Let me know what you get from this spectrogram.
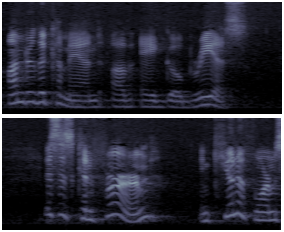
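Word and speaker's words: Gobryas: The Greeks tell us this general's name was Gobrius, or Gobruus is how you would pronounce it.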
